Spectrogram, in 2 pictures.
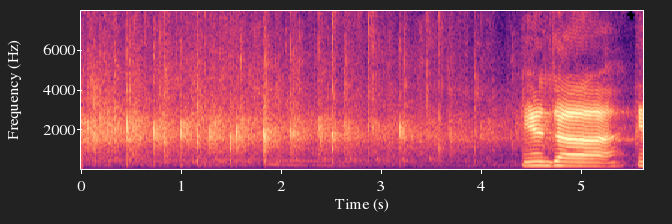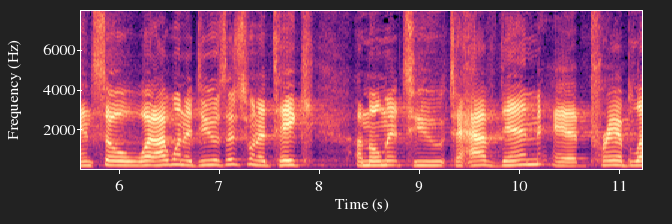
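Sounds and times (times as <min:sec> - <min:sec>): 
round of applause: 0:00.0 - 0:04.8
speech: 0:04.4 - 0:11.2.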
